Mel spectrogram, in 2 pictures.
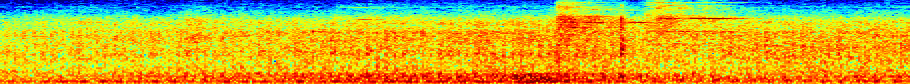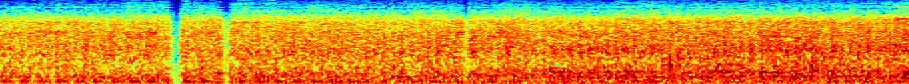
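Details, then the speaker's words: Isuzu Panther diesel after engine overhaul for white smoke, used liners reinstalled, first start with charger assist: steady, even diesel clatter with no knocks or misses, smooth settled idle; smoke seems cleaner, normal idle. "suaranya suaranya ya bagus ya asapnya kalau menurut perasaan saya Justru malah lebih bersih"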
